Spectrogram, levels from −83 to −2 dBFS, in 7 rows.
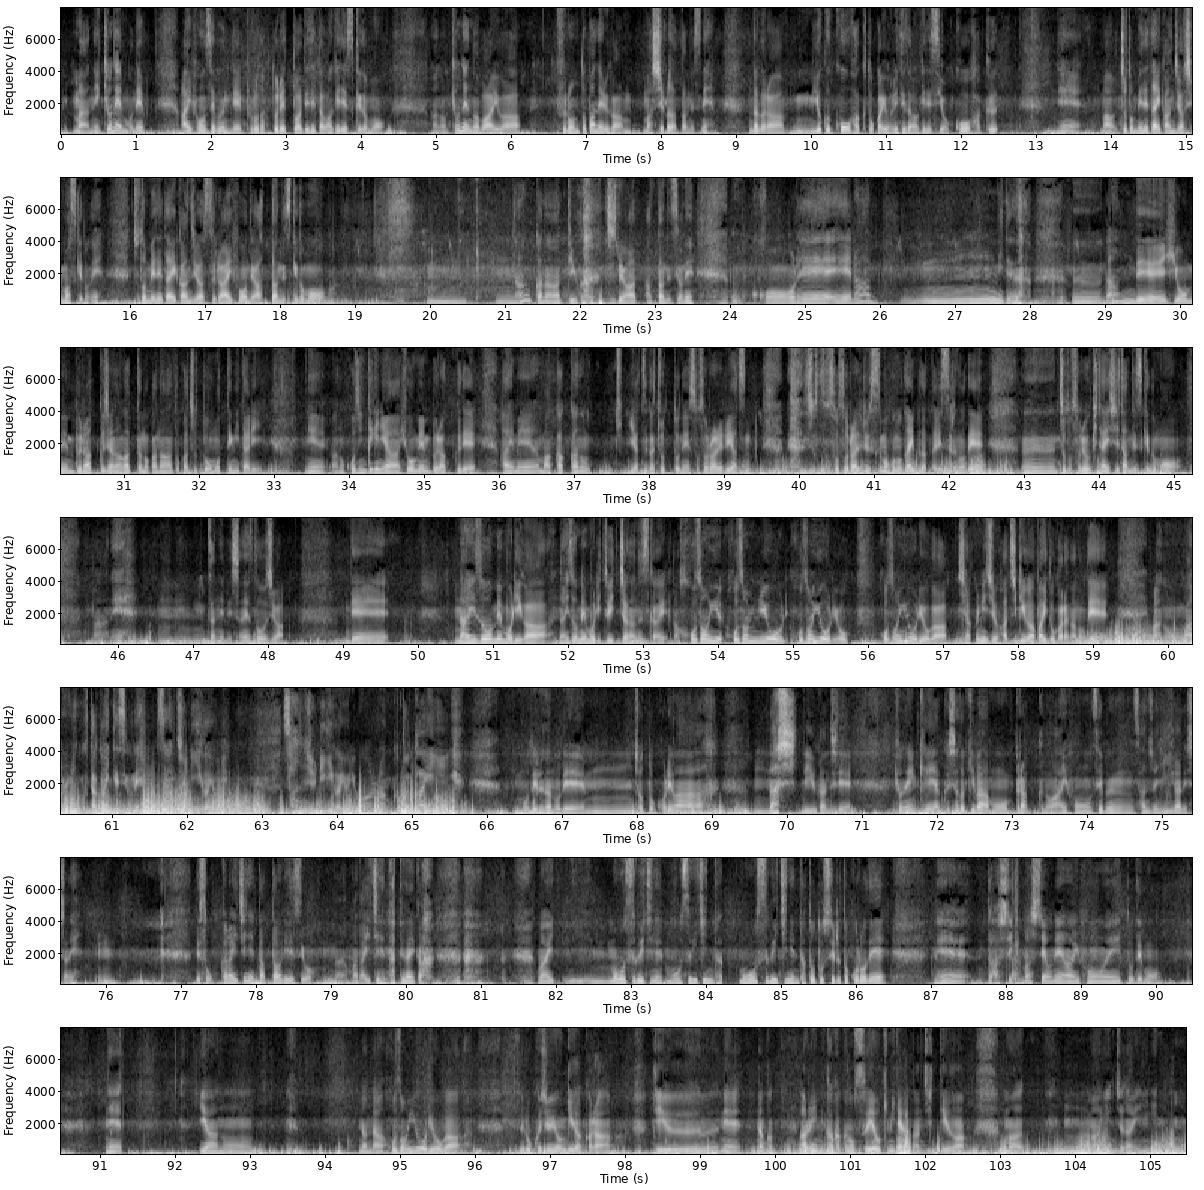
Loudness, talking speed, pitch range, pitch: -20 LUFS, 305 characters per minute, 100-135 Hz, 115 Hz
